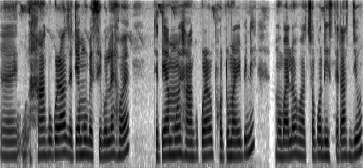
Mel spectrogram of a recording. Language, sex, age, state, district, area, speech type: Assamese, female, 45-60, Assam, Dhemaji, rural, spontaneous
